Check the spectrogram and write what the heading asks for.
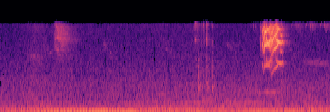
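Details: Female yellow-bellied seedeater giving a harsh, buzzy chip, a call meant to excite males; a softer high note comes first, then the loud single call near the end, over steady low hum.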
